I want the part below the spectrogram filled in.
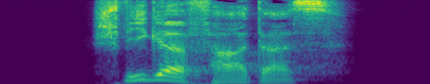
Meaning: genitive singular of Schwiegervater
- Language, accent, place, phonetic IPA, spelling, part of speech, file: German, Germany, Berlin, [ˈʃviːɡɐfaːtɐs], Schwiegervaters, noun, De-Schwiegervaters.ogg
